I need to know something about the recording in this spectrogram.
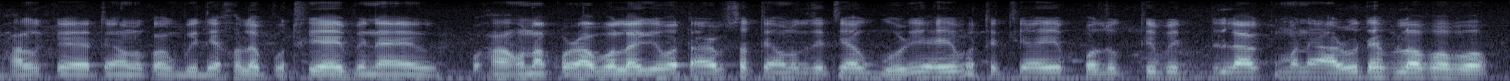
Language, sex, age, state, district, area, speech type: Assamese, male, 30-45, Assam, Golaghat, rural, spontaneous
